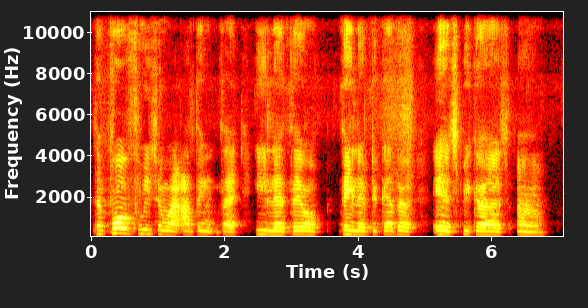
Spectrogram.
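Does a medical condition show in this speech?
Yes: mild cerebral palsy.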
